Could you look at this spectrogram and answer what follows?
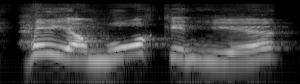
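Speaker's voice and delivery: New York accent. Shown as a demonstration. Visitor to the city at a taxi, New York accent. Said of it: "That was a good New York accent".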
